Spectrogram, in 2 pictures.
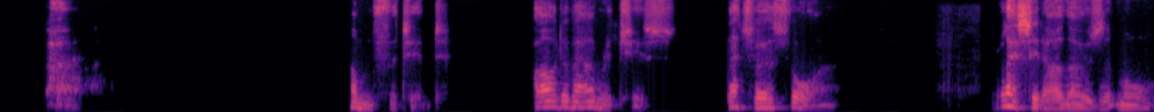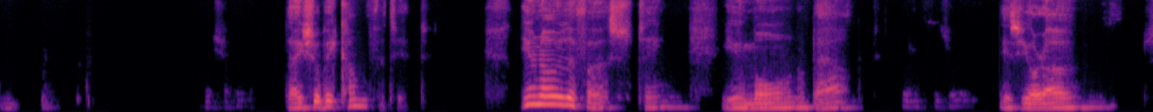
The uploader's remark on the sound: Malaysia Meets (Zoom)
